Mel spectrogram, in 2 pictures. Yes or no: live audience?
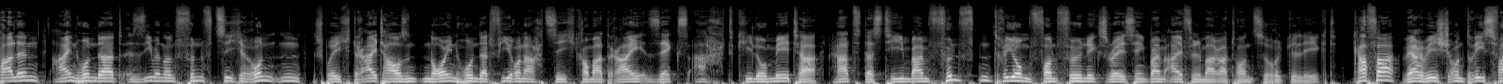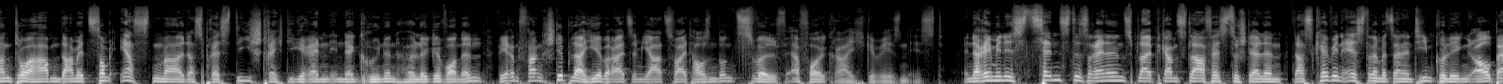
no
